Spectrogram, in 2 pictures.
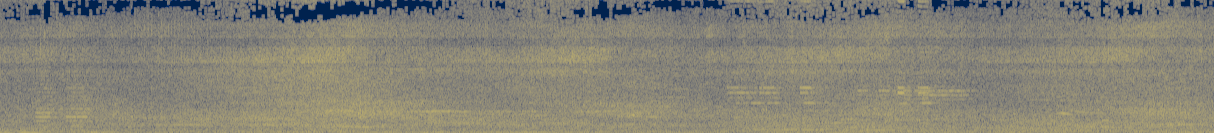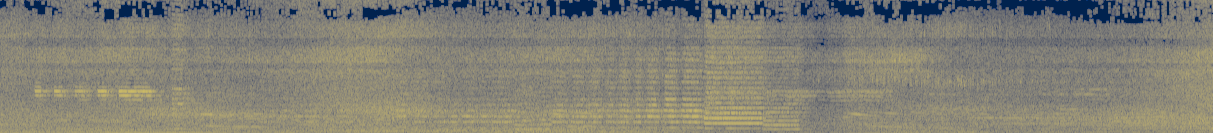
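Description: A procession of tractors driving past one after another, their diesel engines running. Horns toot several times, and later one sounds a short run of falling notes.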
